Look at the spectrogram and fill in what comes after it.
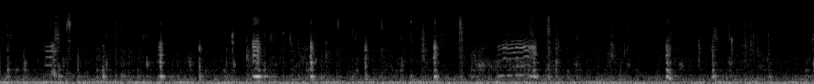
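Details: Newborn puppy feeding from its stray mother, hungry and suckling; scattered clicking and smacking noises, a faint squeak early on, and one clear, brief, tonal whine past the midpoint, over steady low background hum.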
